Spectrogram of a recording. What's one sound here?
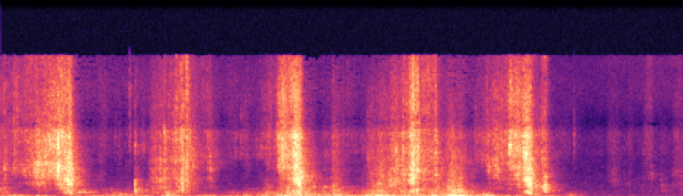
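A trowel scrapes across a plaster wall in repeated strokes.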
